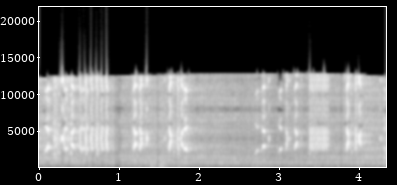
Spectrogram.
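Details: Short burst of goldfinch-canary hybrid song made of rapid, high chirps and trilled twitters in quick succession.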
